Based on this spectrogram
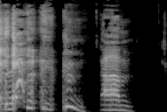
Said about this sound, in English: You guys need to talk so I can clear my throat.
